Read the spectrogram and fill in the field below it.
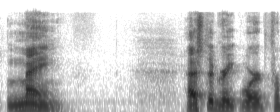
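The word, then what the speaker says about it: μήν: The suffix is the word main, spelled M-E-N, but pronounced main.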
